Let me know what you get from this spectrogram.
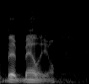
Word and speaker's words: Belial: I'm going to say Belial the rest of the way out, but in Japanese it's Belial, just wipes the floor with everybody.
